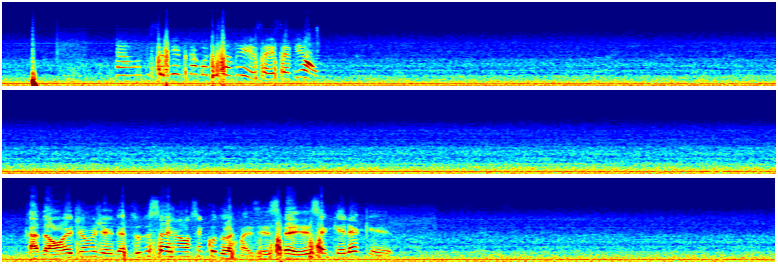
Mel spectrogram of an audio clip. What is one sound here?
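The piston engine of a single-engine propeller plane drones steadily, heard from inside the cockpit.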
